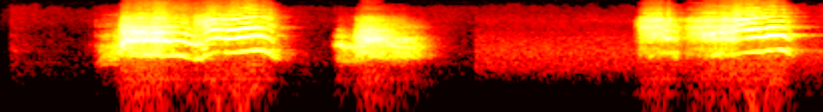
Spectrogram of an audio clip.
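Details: Lemur from the forests of Madagascar calling: two drawn-out wavering wails, each about a second long, with a short squeal between them and silence in the gaps.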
